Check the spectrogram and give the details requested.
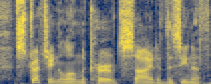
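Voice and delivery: plain reading voice

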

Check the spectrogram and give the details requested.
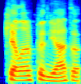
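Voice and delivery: laughing through the words. Naming the movie they are about to watch, laughing while talking. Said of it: "can't even say it without laughing".

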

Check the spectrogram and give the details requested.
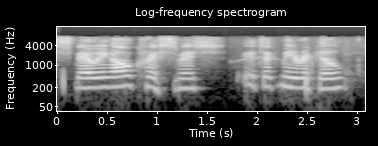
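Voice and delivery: put-on English accent. Joking along with the others, putting on an english accent. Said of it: "your English accent".

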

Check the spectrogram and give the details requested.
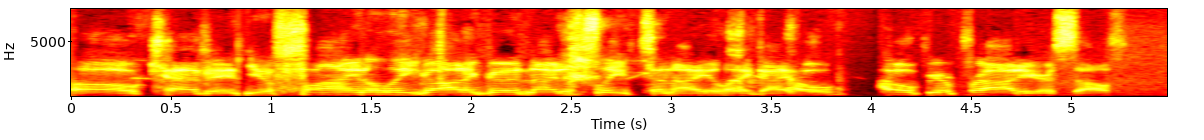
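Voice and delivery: sarcastic, disparaging voice. Speaker imagines how his sleep tracker would talk to him, in a mock-sarcastic Oura Ring voice. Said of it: "in like a sarcastic, disparaging tone".

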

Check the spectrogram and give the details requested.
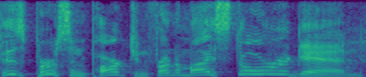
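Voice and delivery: very high, swooping put-on Southern Midwestern accent. Acting out an old person complaining to the sheriff: imitating a Southern Midwestern accent. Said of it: "they suddenly have a Southern Midwestern accent".

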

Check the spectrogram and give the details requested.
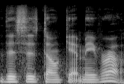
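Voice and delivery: flat, unenthusiastic. Finally doing the show intro after a co-host's prodding, flat and unenthusiastic. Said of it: "you sound excited about that one".

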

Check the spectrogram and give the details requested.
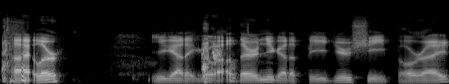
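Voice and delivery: deepest bass voice, very loud and booming. Podcast host impersonating someone's dad, imitating a very deep voice. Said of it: "I always like to impersonate it".

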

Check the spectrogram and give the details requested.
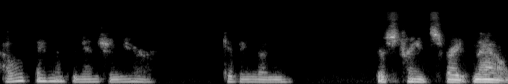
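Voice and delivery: barely audible whisper. Voicing a character spacing away, whispering to herself, almost audibly. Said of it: "whispers to herself, kind of, almost loud enough to hear".

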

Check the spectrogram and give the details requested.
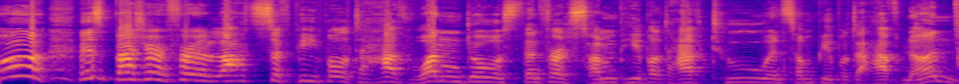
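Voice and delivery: put-on Irish accent, accurate and held throughout. Quoting what a woman said, in an irish accent impression. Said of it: "that is Irish".

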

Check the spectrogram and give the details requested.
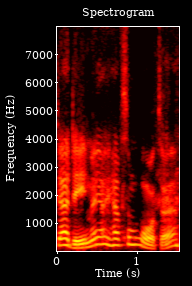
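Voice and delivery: put-on very high posh British accent. Imitating someone who picked up a British accent from YouTube: posh British accent. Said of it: "I'm talking like the Queen's English British".

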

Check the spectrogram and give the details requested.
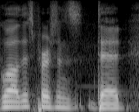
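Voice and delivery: plain

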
